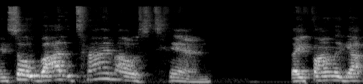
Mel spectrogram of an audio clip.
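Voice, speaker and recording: A man speaks in a Texan accent. His pitch swings very widely. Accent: Texan Southern US. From US South, Southeast Texas. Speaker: business owner, transplant survivor. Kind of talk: radio interview. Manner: halting, many repetitions and fillers.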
